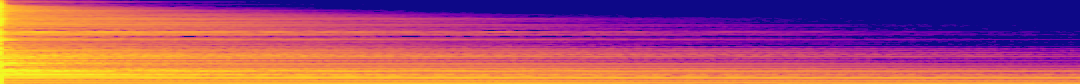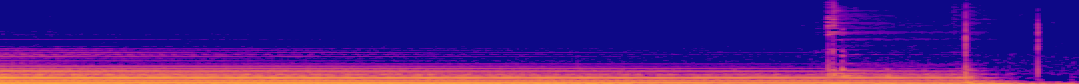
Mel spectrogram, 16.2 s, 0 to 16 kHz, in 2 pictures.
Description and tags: This cymbal was recorded in an old session I found from my time at University. I believe the microphone was a AKG 414. Recorded in a studio environment.
ride, percussion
